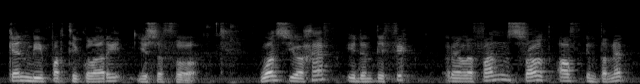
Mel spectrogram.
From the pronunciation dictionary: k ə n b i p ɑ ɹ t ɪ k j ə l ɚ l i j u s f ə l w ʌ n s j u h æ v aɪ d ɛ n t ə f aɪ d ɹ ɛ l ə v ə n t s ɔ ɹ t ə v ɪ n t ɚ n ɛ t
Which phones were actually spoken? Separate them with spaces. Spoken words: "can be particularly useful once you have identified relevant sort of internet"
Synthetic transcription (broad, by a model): k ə n b i p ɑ ɹ t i k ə l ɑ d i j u s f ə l w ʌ n s j u h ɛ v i d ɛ n t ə f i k ɹ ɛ l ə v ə n s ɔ l t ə f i n t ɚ n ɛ t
